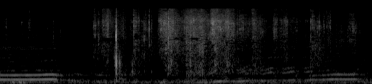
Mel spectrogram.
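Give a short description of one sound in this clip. Dry leaves rustle and crackle under a hand.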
